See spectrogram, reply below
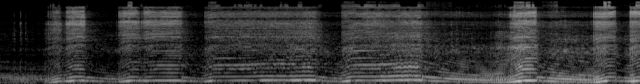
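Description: Small two-stroke buzzes and revs up and down cleanly, pitch rising and falling with throttle, no misfires or bogging; runs healthy.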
